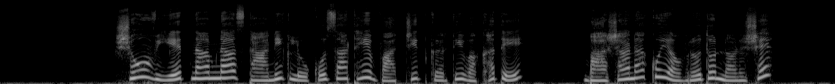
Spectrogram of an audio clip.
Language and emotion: Gujarati, fearful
